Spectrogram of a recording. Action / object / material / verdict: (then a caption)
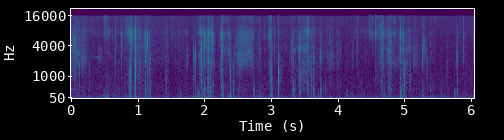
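shake / plastic zip bag filled with gel water beads / plastic, gel / none. A clear, hand-sized plastic zip bag partly filled with many small gel water beads is held in both hands with long painted nails, then squeezed and shaken. The plastic crinkles and rustles steadily while the beads shift with soft, squishy clicks and dull low thumps. Bright crackling spikes rise out of the texture throughout.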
